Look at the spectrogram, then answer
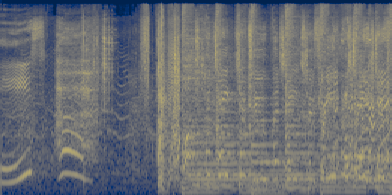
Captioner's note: Belinda sighing; laughter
